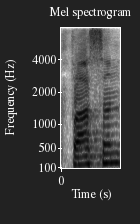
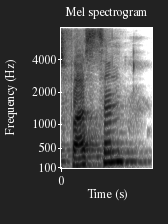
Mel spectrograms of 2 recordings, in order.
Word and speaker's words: fasten: T is not pronounced in these common words. ملي كنقول common words يعني كيكونوا فقط معروفين وكنخدموا بهم دائما. كتكونش عندهم واحد القاعدة ثابتة castle not castle christmas not christmas fasten not fasten listen هذه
